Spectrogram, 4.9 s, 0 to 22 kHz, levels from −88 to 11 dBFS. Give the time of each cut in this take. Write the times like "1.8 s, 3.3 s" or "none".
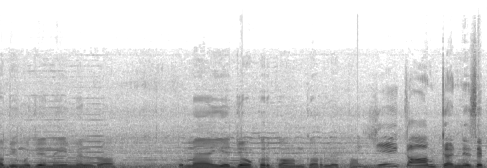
none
